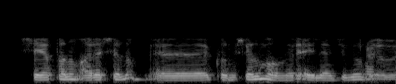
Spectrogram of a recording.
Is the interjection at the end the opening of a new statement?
Yes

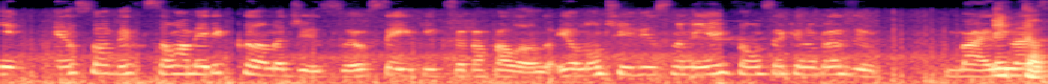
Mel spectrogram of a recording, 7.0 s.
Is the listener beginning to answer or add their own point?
No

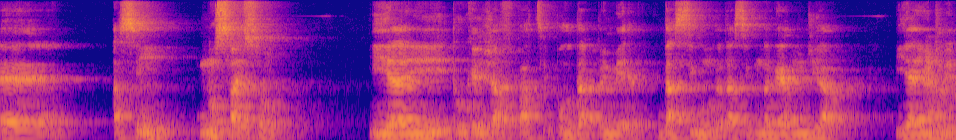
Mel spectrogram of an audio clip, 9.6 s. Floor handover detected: No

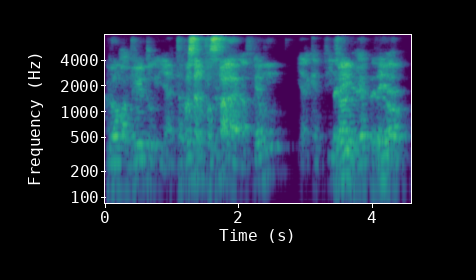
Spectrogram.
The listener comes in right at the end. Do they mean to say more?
Yes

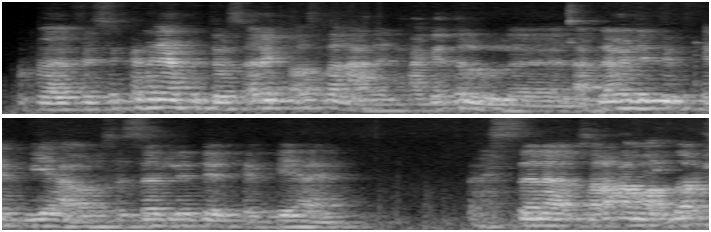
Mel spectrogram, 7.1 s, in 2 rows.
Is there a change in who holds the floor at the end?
No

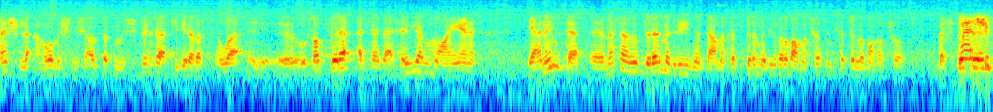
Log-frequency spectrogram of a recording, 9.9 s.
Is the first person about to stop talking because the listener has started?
Yes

